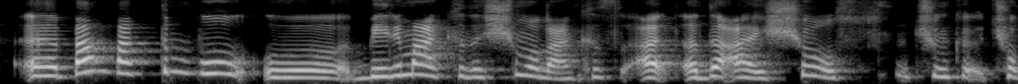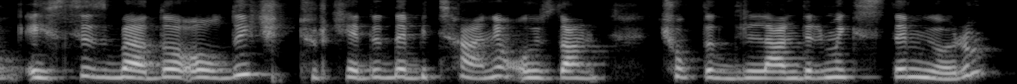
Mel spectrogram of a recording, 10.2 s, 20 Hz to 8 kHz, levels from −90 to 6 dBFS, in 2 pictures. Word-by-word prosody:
Eee, 315 -1 +4
ben 430 +3 +10 0.2
baktım 410 +3 -6
bu, 400 +1 +1
ııı, 255 -2 +2
benim 320 +5 +3
arkadaşım 305 -1 0
olan 220 -7 0
kız, 275 -1 -10
a 255 - +4
adı 250 +5 +3
Ayşe 250 +5 0
olsun. 290 +5 -6
Çünkü 285 -3 -5
çok 280 -3 -5
eşsiz 255 +2 -2
bir 275 - +5
adı 255 +3 +4
olduğu 260 +4 0
için, 375 -1 -1
Türkiye'de 260 0 -5
de 275 -3 0
1 275 - -7
tane. 275 0 -3
O 265 -4 -2
yüzden 245 0 -1 0.3
çok 290 -1 -8
da 240 -4 -3
dillendirmek 245 +3 -1
istemiyorum. 275 - -2
270 Hz, 175 wpm, -25 LUFS, 250-305 Hz, 0.3 s, ben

